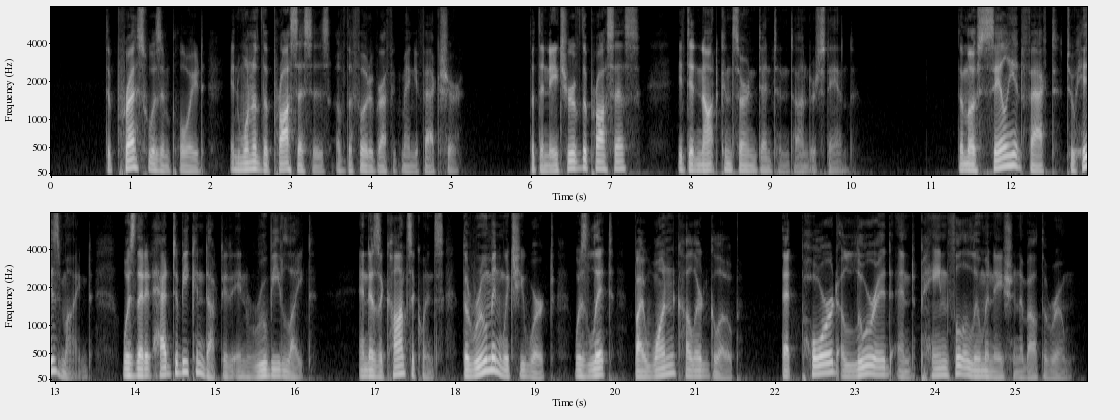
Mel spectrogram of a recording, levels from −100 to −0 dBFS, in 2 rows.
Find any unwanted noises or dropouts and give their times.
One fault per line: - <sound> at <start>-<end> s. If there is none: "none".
none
